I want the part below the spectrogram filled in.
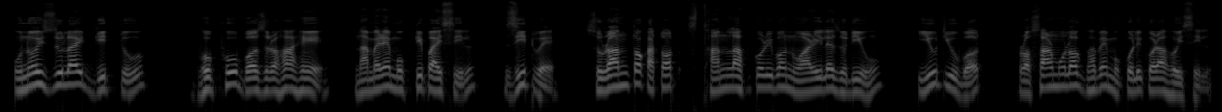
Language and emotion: Assamese, neutral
